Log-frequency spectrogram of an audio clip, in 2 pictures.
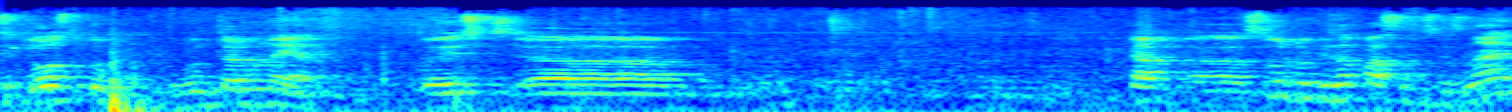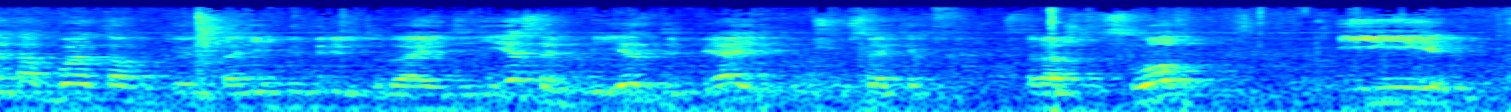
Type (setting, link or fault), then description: setting, live audience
